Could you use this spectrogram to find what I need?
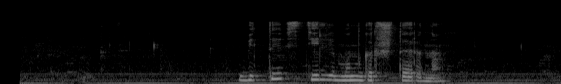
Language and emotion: Russian, neutral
